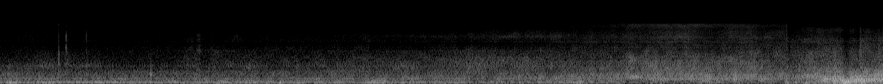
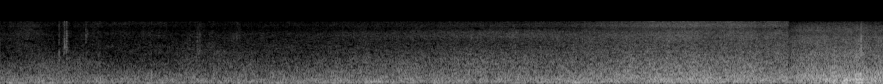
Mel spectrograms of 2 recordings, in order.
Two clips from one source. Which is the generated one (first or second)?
first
